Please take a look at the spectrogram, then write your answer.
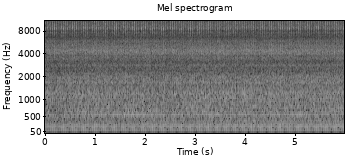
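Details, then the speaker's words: Newer Murray push mower with a Briggs engine, after fixing oil in the gas and water in the oil, warm after about 15 minutes of running: smooth, even single-cylinder drone with old oil still baking off. Normal running. "just kidding just kidding runs really good so let's end this before i get dumped on by rain hopefully it does not you hear a little bit of that old oil still baking in there"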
